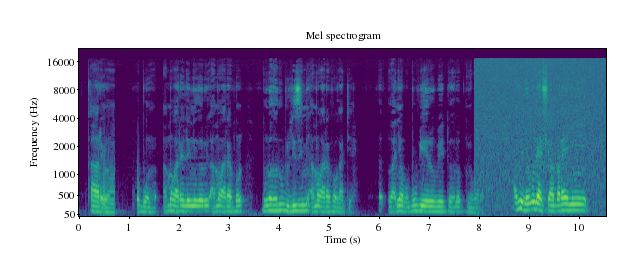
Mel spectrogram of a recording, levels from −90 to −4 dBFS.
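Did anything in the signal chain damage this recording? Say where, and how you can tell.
Yes. From 0.42 to 1.23 s the sound turns into a rigid, metallic robotic buzz at 100 Hz. This points to the driver or buffer stage, likely starved of input and repeating 10 ms chunks while most of the real audio is skipped. A spectrogram shows fixed harmonics every 100 Hz, and the waveform shows copies of the same short segment.

From 7.90 s to the end, a constant, even hiss sits only about 10 dB below the signal, with no distortion. This is low bit depth with dither at sample-format conversion: rounding to 5 bits with dither turns the error into white noise. On a spectrogram this appears as a flat, broadband noise floor, and the waveform becomes a thick, fuzzy band.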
